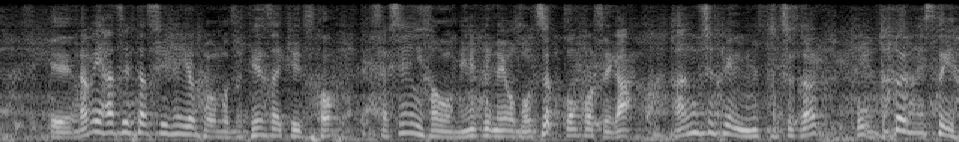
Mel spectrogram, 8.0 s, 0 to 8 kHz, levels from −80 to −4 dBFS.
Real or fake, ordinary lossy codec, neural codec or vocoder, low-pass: fake; none; codec, 16 kHz, 1 kbps, FunCodec, trained on Chinese and English, 50 frames a second; 7.2 kHz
